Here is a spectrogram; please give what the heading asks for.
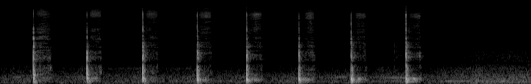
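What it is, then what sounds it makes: Chalk tapping on a chalkboard. Thin white classroom chalk held in the hand taps out a row of quick dash strokes on a black chalkboard. Eight short, dry, scratchy taps land about half a second apart with a brief gritty scrape after each. A faint steady hiss remains once the strokes end.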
